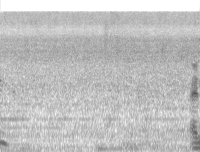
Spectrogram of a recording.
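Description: Steady rush of circulating water with a faint steady hum, from the koi pond's waterfall and pump.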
